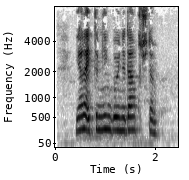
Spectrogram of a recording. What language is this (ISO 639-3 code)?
uzb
